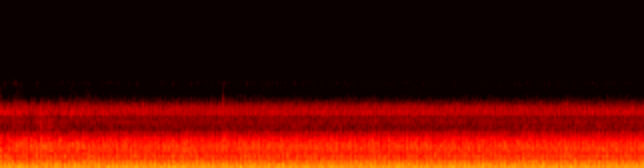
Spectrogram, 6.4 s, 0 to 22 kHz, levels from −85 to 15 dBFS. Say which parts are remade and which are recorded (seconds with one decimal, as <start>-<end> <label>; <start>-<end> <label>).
0.0-0.9 remade; 0.9-6.4 recorded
